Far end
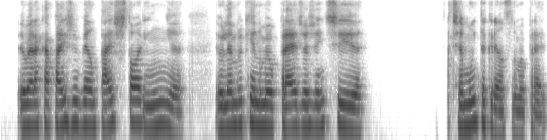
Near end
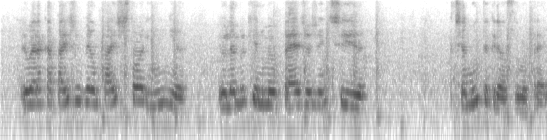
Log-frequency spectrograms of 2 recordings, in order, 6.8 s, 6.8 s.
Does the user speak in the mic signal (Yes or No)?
No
